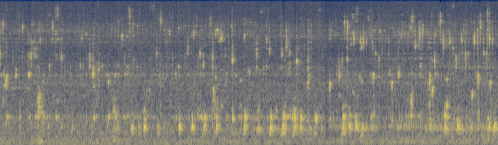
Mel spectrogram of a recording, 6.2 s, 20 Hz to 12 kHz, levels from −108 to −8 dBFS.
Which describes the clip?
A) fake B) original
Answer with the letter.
A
